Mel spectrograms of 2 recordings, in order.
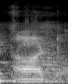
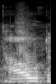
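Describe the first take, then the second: First: थाट with a plain open aw vowel, stretched a little; थाट drawn out as thawt; correct thought. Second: थाउट with a gliding ow diphthong, the wrong way; थाउट pronounced thowt; wrong thought. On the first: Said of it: "खींच के पढ़ेंगे ज़रा". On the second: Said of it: "लेकिन थाउट नहीं पढ़ेंगे". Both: Shown as a demonstration.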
